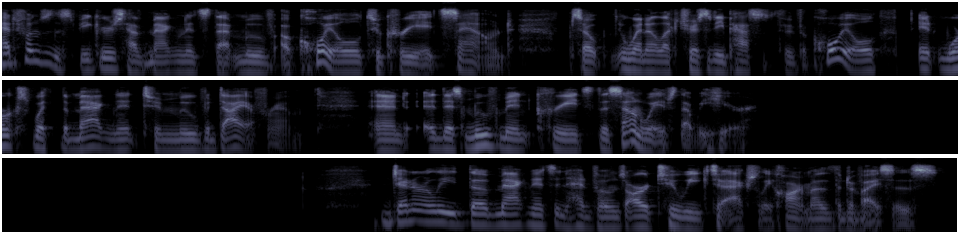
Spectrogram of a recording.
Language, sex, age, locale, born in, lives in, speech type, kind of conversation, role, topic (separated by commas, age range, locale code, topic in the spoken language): English, male, 20-24, en-US, United States, United States, read, expert-assistant, expert, How do magnetic fields affect electronic devices?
